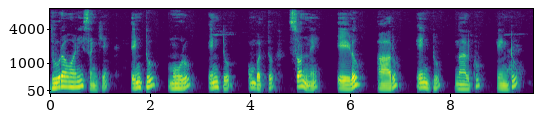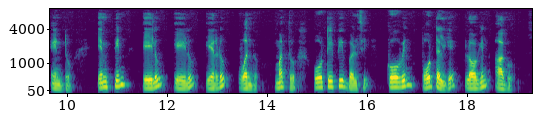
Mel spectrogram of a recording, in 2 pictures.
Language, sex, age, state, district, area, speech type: Kannada, male, 30-45, Karnataka, Shimoga, rural, read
